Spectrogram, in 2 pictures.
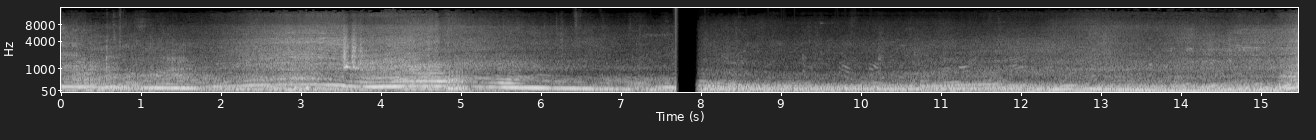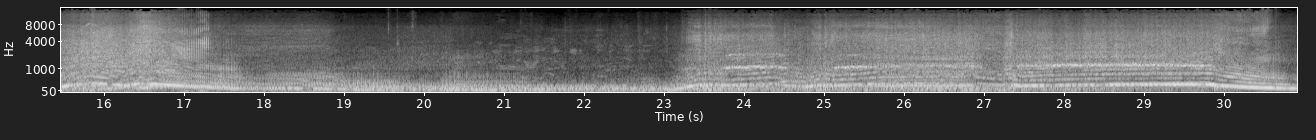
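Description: Several cars drive past one after another, their engines revved up and down in repeated rising and falling sweeps. The loudest revving comes about halfway through, as a Honda S2000 goes by, and a longer stretch of revving follows near the end.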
